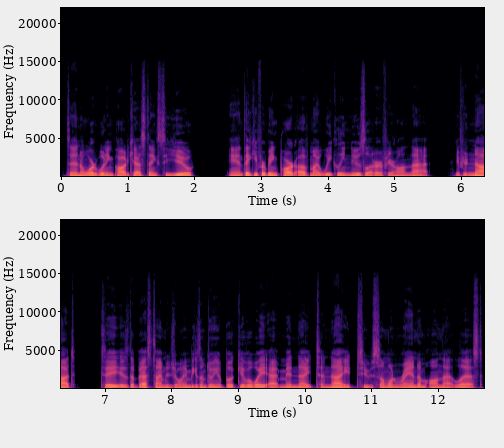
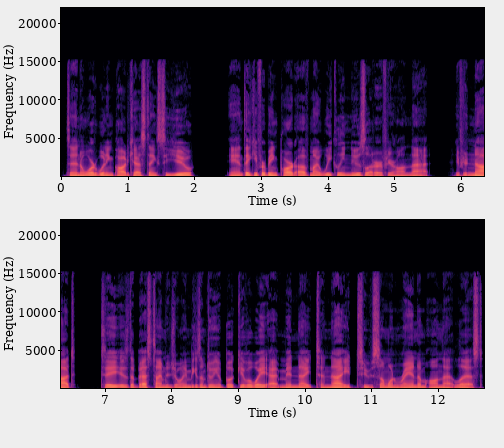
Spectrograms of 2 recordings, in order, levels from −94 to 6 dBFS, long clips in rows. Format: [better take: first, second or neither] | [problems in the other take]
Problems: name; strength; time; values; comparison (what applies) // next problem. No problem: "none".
second | muffled; slightly; fading above 2 kHz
